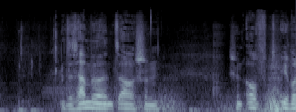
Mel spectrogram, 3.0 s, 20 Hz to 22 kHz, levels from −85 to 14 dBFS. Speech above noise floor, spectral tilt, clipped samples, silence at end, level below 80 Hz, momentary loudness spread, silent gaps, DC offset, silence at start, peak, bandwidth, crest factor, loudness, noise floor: 22 dB; -6 dB/octave; under 0.1%; 0 s; -42 dBFS; 24 LU; none; under 0.1%; 0 s; -4 dBFS; 15.5 kHz; 20 dB; -24 LUFS; -44 dBFS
